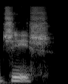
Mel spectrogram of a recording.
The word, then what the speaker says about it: geis: I did found another source that said the Irish spelling is G-E-I-S, and that is spelled geesh. Or geesh. Geesh. It's spelled geesh. Geesh. It pronounced geesh. And it's spelled G-E-I-S. But G-E-A-S is a different dialect.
